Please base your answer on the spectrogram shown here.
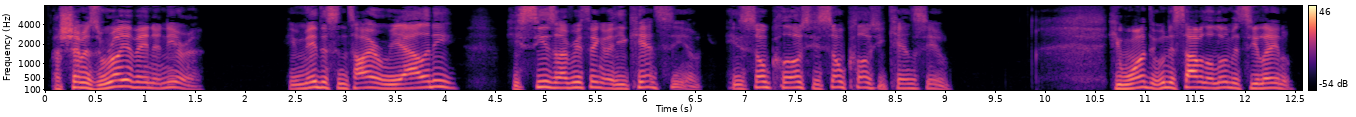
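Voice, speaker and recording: Man with a fairly high voice, giving a sermon. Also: normal speed, gravelly, a bit bright, dry recording, studio quality. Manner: reflective, repeats key phrases. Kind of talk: Torah sermon.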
